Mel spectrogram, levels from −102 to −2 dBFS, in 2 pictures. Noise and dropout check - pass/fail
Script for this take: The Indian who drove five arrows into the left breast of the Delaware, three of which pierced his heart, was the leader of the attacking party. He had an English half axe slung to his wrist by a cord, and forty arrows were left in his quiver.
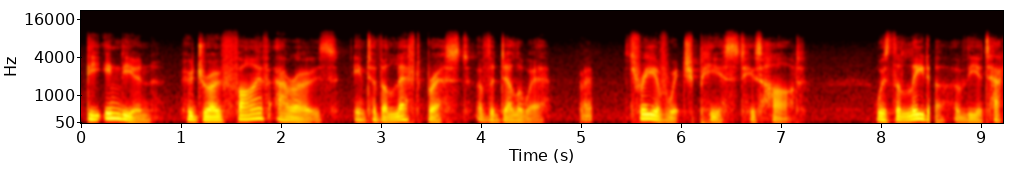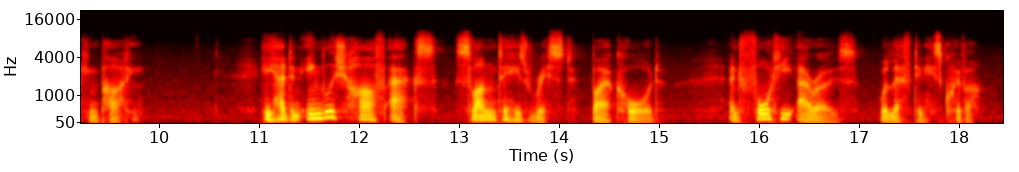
fail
